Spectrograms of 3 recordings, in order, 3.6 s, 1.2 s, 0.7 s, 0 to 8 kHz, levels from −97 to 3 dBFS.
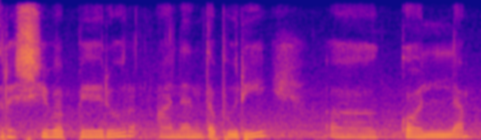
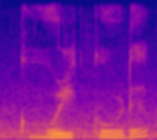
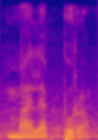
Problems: constant background noise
